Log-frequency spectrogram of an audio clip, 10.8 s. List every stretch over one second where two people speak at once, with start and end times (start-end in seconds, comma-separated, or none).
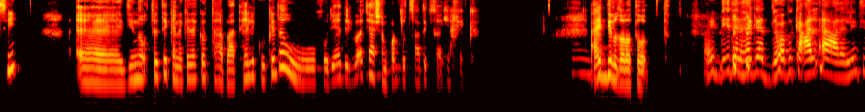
none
